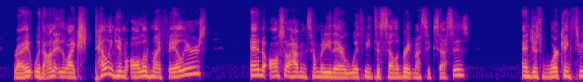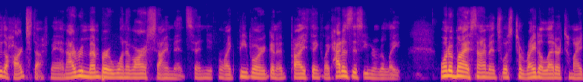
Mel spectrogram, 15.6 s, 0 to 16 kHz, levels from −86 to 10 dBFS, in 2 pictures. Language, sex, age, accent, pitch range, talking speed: English, male, 20-39, American, 145-180 Hz, 230 wpm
